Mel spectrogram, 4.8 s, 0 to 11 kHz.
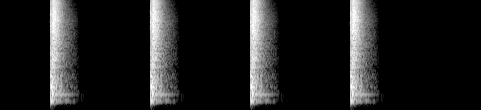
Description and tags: O Trashy Snare
I took a snare hit from a song I recorded on and tweaked the gate, eq, reverb. It's a vintage 4 inch wood snare.
trashy-snare, vintage-snare, gated-snare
